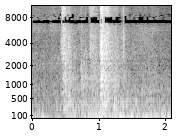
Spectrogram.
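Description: Brief scraping and rustling from pumpkins being handled in a cardboard bin, heard twice, about half a second and a second in, over a low rumble.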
